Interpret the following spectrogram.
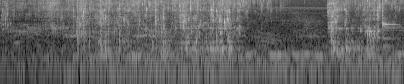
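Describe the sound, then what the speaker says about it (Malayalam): Water runs and splashes into a metal pressure cooker in a steady stream, briefly easing then pouring again, close up with faint background noise. "വെള്ളം ഒഴിച്ച് കൊടുക്കാം"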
